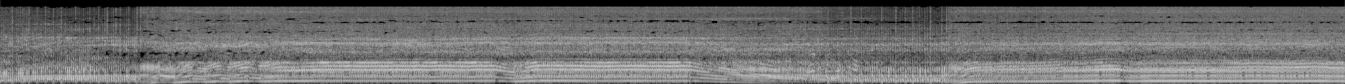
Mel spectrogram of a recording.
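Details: Stihl MS 382 chainsaw after no-start fix: fires up, revs cleanly and settles, then pulls steadily under load through the cut, smooth and strong. Normal running.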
